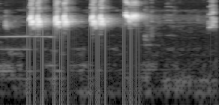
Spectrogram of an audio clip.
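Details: Orange-headed thrush lure song for moulting or out-of-condition birds: four quick pairs of bright, buzzy chirps, then a short trailing note, with a faint low hum behind.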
